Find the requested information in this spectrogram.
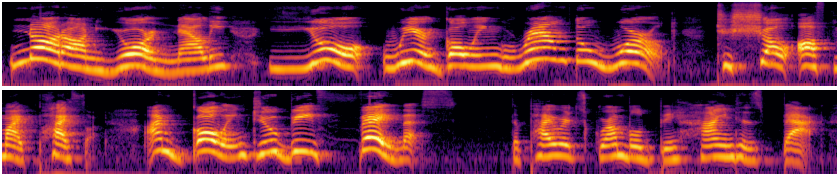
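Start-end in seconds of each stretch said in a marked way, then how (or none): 0.0-9.7 loud, boastful captain; blustering captain. Acted. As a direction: boast loudly to the crew.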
